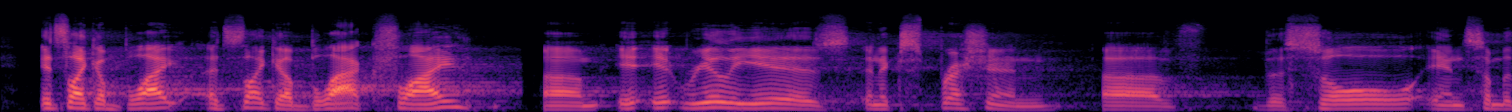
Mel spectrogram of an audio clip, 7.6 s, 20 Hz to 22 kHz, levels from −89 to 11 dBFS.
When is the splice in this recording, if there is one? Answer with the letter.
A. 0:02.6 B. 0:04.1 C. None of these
A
